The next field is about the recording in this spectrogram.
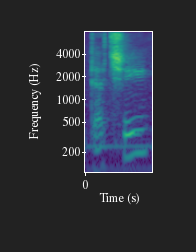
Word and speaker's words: Duchy: D-U-C-H-Y? – Duchy?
